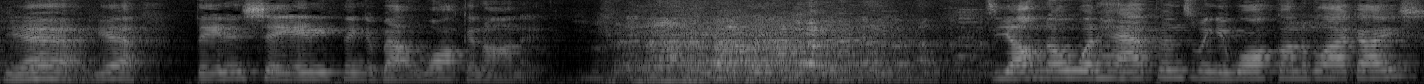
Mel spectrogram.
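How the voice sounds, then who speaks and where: Loud background noise surrounds a woman speaking in a playful tone. She keeps a moderate pace with ordinary pitch variation. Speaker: stand-up comedian. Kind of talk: stand-up comedy set, punchy airport-travel bits. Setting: stage with audience. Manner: conversational, crowd-engaging with repeated 'Right?' tags; playful, laughs at her own jokes. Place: bar. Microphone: handheld.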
